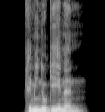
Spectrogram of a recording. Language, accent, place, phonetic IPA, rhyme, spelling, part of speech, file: German, Germany, Berlin, [kʁiminoˈɡeːnən], -eːnən, kriminogenen, adjective, De-kriminogenen.ogg
- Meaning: inflection of kriminogen: 1. strong genitive masculine/neuter singular 2. weak/mixed genitive/dative all-gender singular 3. strong/weak/mixed accusative masculine singular 4. strong dative plural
